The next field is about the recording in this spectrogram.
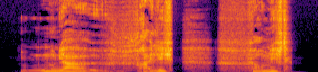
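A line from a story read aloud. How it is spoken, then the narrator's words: Hesitant reply. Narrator (German): entgegnete ich zögernd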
